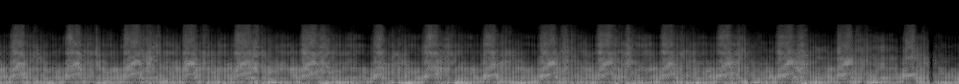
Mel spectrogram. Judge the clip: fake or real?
fake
